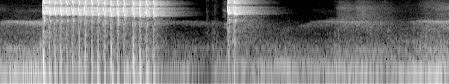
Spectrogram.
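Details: Cililin song used to get caged birds to respond: a shrill, quick trill of about fifteen notes lasting one and a half seconds, then a short second burst, with a faint whistle and quiet background.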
